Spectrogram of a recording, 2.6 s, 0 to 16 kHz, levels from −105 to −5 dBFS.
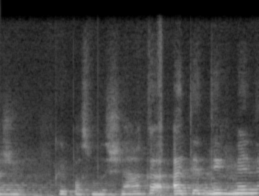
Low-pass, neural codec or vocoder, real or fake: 14.4 kHz; autoencoder, 48 kHz, 128 numbers a frame, DAC-VAE, trained on Japanese speech; fake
